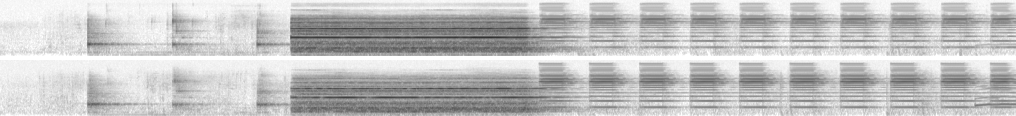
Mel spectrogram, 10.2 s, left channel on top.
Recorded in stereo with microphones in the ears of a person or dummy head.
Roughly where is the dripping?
Left.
